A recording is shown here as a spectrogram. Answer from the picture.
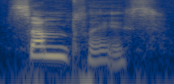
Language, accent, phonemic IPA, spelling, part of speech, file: English, US, /ˈsʌmˌpleɪs/, someplace, adverb / noun, En-us-someplace.ogg
- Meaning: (adverb) Somewhere; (noun) An unspecified location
